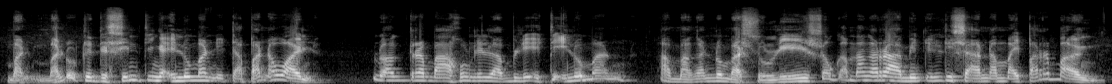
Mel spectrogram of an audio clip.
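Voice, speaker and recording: A man acting as a stern old village father in an Ilocano audio drama. He talks very slowly in a raised pitch that swings widely, indignant, with an Ilocano Filipino accent. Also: big pitch swings, gravelly, full character voice. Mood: indignant, grumbling.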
